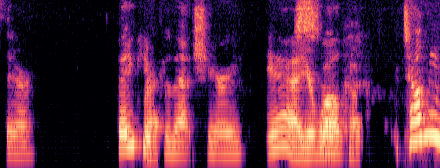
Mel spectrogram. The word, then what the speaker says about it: Cheri: going to read it to you I'm gonna pronounce it and read it it's sherry Gartner dotnet and that's CH e RI Ga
